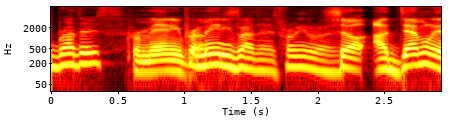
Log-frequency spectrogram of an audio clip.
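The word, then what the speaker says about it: Primanti: Soft pretzel or I can never pronounce this right. Pertima Brothers? Permane Brothers.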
